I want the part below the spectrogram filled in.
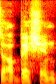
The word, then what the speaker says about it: Orbition: And to me, like Orbition, you know, I look at it and it just reads Orbition, but it's funny because every person that reads it fucking pronounces it wrong.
